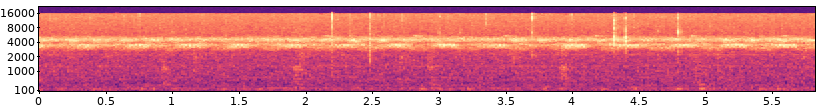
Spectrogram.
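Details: A continuous, thin, high buzzing chorus from insects at midnight in rural Yurihama, Tottori, Japan, late summer of September 2020, while a stove fire crackles with scattered clicks and soft low rumbles.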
